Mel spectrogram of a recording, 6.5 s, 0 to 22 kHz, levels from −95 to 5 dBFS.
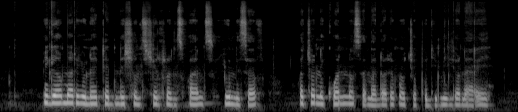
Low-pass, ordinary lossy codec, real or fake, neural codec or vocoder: none; none; fake; vocoder, 44.1 kHz, 128 mel bands, Pupu-Vocoder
